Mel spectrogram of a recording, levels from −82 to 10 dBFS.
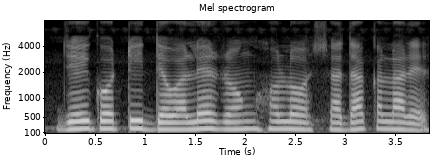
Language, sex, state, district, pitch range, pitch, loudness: Bengali, female, Assam, Hailakandi, 185-200 Hz, 190 Hz, -14 LUFS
